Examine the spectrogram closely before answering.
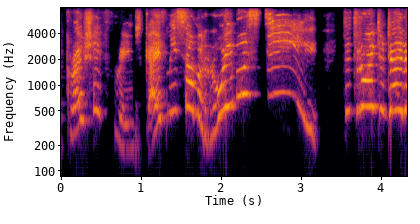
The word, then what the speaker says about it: rooibos: Do you want coffee, English tea, or rooibos tea?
